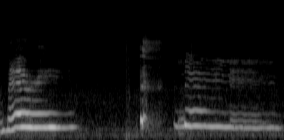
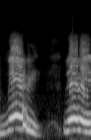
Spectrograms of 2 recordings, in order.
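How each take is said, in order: First: High, drawn-out mock wail, fading softer; heartbroken. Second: High, loud retold cry after someone. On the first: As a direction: imitate a heartbroken lover's long, high call. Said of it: "he's just all heartbroken". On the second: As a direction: call out the name as Francis, high and loud. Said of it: "we see Francis crying out like".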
